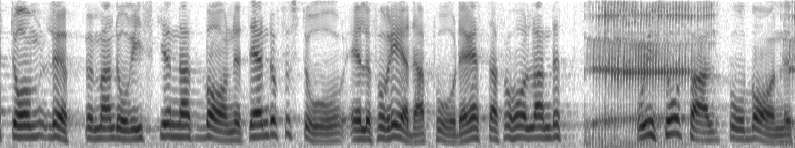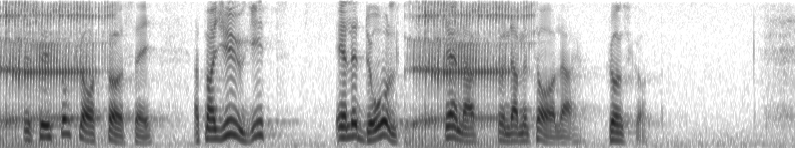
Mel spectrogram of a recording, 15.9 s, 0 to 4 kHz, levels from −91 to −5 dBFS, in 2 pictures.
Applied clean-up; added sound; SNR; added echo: none; Burping, eructation; 10 dB; none.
